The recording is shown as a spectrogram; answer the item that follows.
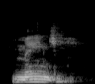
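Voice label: "mangy", British English; pronunciations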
